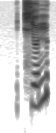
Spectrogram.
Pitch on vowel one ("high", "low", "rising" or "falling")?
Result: rising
